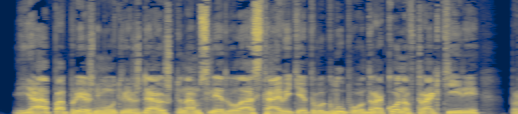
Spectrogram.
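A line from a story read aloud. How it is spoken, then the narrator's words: Grumbled. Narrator (Russian): пробурчал Ааз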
